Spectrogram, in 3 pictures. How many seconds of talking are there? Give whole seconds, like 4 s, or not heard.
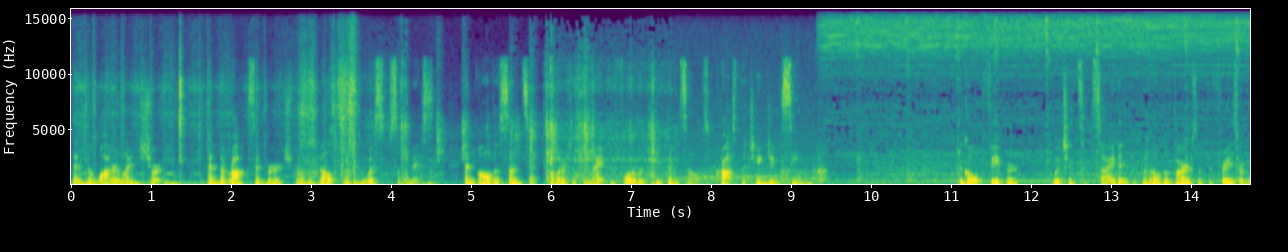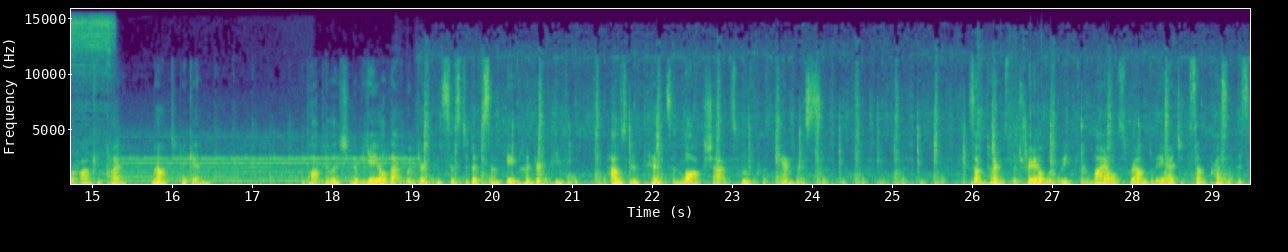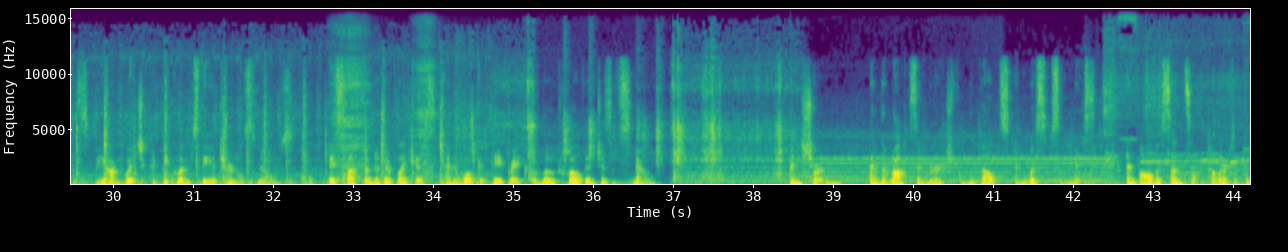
38 s.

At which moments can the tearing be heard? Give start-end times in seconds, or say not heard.
not heard.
